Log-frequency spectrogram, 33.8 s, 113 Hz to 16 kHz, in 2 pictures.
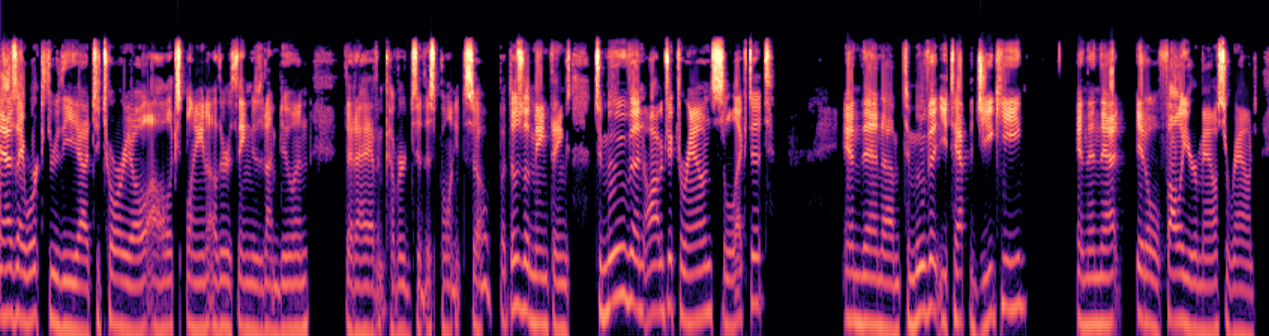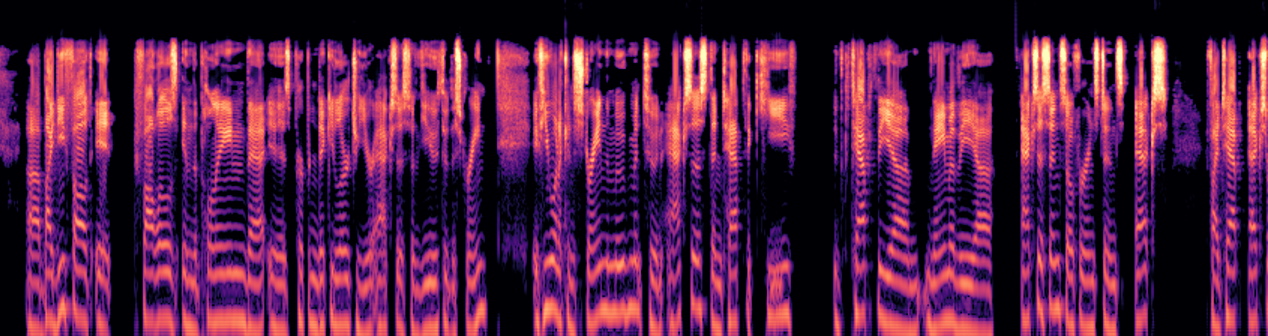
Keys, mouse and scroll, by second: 10.1 click, 13.6 g.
